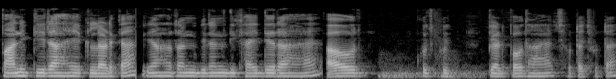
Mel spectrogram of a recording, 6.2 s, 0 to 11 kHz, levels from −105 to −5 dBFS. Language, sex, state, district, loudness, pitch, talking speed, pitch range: Hindi, male, Chhattisgarh, Balrampur, -37 LUFS, 130 Hz, 165 wpm, 125-135 Hz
